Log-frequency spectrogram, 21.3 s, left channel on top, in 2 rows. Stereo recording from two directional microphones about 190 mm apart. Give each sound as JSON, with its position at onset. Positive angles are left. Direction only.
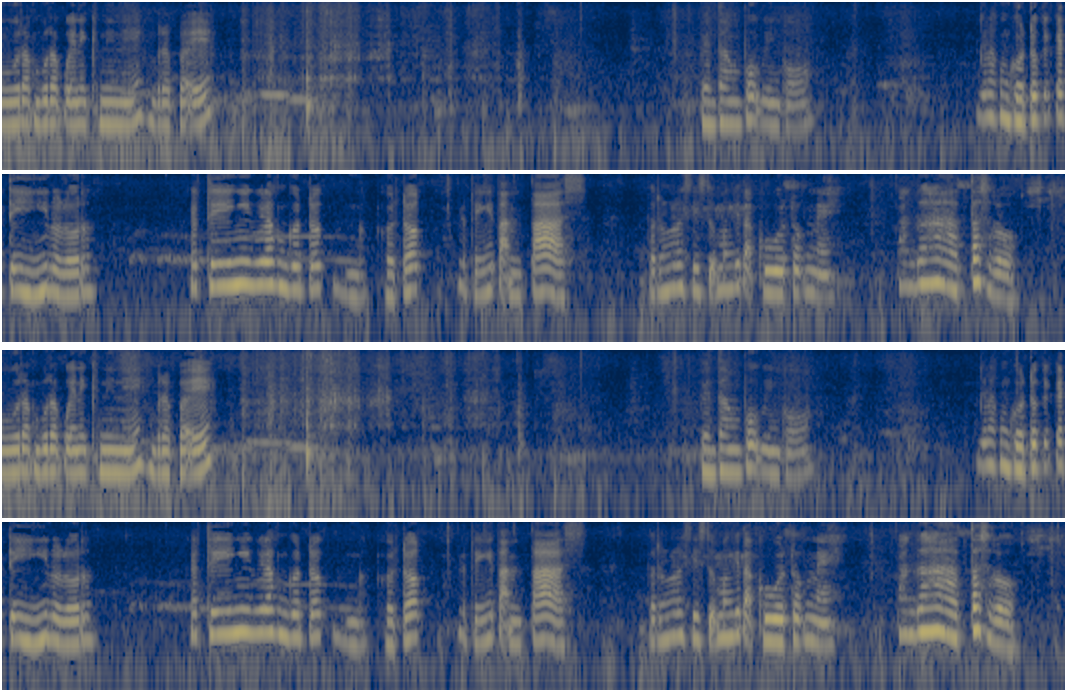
{"t": 0.0, "sound": "speech", "side_deg": -10}
{"t": 7.0, "sound": "speech", "side_deg": -15}
{"t": 9.8, "sound": "speech", "side_deg": 5}
{"t": 17.6, "sound": "speech", "side_deg": -15}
